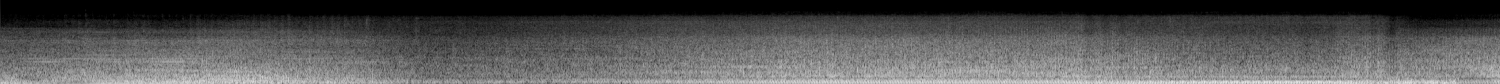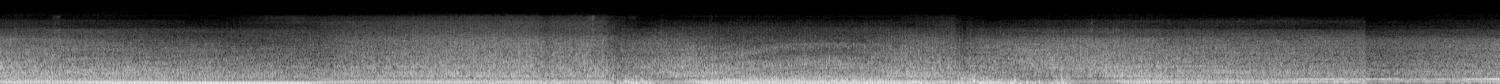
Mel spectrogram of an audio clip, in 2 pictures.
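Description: Outdoor heat pump units running in heat mode: a steady low hum with the rush of the condenser fan, changing in loudness and tone as different units are passed.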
